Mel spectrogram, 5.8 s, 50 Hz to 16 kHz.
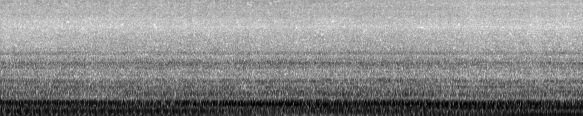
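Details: Ford Mustang GT RTR Spec5 widebody, E85-friendly headers with stock catback, cold start: loud deep V8 burble at fast cold idle, steady and even with throaty exhaust; normal cold start.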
